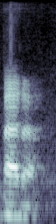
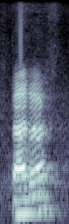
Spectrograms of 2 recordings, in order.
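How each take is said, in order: First: It is said in an American accent. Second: It is said in an English accent.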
